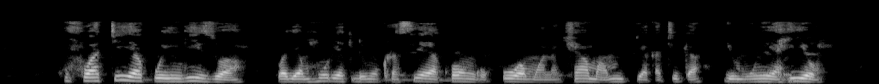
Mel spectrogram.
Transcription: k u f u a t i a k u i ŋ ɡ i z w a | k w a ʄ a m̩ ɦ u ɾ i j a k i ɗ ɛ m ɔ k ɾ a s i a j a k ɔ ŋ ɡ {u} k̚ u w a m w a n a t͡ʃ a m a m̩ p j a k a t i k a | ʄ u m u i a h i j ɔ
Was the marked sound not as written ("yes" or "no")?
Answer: yes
